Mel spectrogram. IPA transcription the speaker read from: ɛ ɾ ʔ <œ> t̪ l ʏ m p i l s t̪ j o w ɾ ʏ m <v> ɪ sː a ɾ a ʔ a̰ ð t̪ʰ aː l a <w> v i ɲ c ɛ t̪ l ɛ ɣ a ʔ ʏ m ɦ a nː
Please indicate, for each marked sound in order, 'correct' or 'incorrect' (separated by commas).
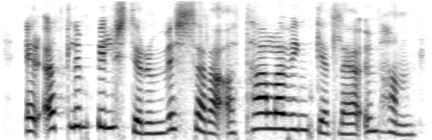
correct, correct, incorrect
